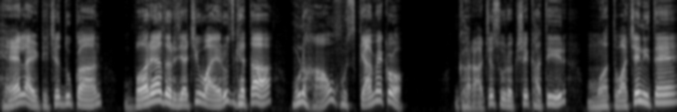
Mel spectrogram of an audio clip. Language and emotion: Goan Konkani, happy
